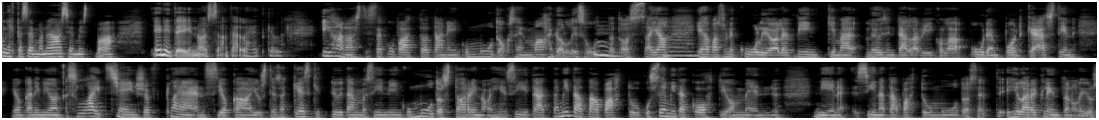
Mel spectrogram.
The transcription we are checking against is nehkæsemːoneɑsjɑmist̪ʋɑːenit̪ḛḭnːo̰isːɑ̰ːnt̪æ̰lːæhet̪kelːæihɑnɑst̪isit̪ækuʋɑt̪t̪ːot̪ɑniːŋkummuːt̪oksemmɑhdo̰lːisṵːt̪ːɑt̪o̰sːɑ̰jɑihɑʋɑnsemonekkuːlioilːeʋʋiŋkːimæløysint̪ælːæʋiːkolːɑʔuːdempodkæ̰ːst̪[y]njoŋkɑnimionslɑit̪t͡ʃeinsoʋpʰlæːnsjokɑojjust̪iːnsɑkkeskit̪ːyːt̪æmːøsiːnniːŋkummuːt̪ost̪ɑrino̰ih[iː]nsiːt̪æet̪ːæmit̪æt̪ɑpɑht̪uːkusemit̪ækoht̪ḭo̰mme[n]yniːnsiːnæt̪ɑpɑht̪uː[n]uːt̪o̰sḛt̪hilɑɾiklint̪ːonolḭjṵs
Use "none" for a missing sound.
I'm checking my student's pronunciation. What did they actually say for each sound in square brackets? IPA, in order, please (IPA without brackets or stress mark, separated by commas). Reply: i, i, nː, m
